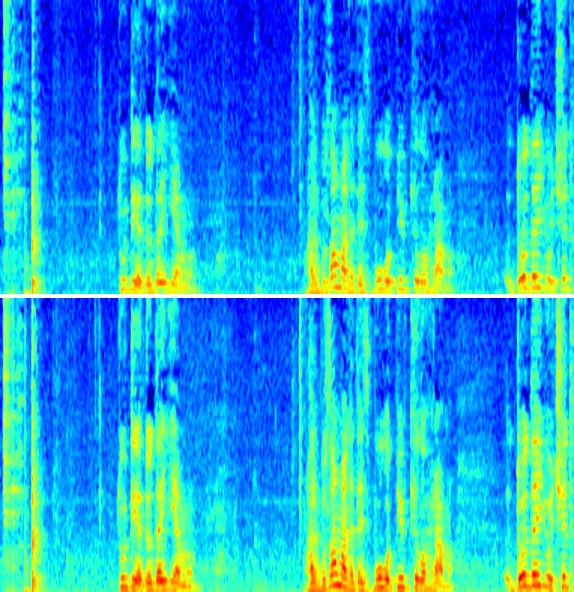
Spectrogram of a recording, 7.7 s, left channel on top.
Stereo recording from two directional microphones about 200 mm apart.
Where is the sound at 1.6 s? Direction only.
25° right (ahead or behind).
